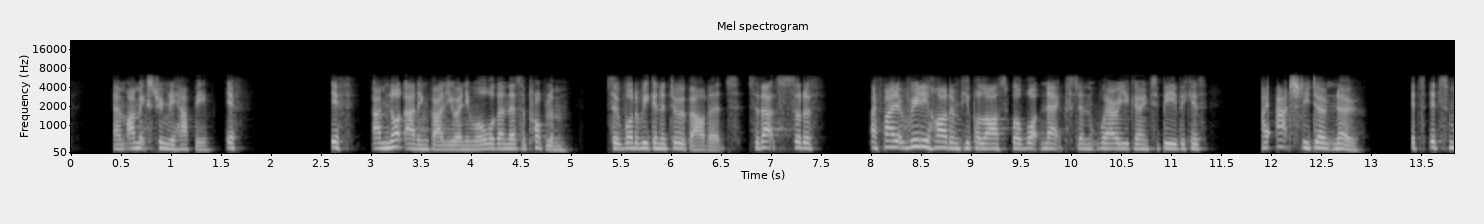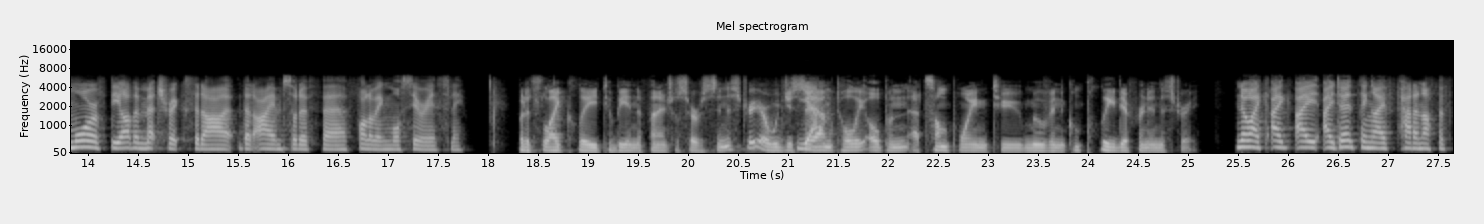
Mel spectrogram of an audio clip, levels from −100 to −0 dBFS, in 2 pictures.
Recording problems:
high frequencies cut off; noticeable; nothing above 5.5 kHz

